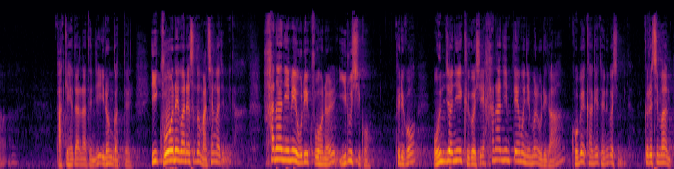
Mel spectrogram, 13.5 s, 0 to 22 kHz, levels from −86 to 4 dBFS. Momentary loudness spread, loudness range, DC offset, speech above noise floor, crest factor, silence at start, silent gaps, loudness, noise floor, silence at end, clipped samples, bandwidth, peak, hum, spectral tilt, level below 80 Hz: 16 LU; 6 LU; under 0.1%; 35 dB; 16 dB; 0 s; none; -24 LUFS; -59 dBFS; 0 s; under 0.1%; 16.5 kHz; -8 dBFS; none; -5 dB/octave; -62 dBFS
